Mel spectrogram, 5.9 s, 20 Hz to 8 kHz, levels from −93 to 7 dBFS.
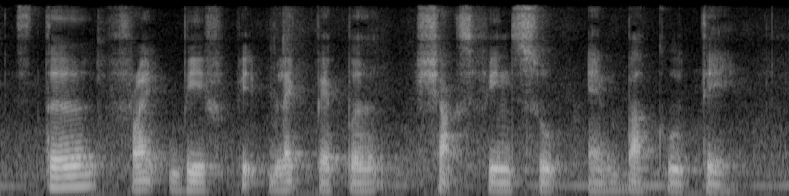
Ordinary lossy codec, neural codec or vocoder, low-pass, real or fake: MP3, 64 kbps; none; 7.2 kHz; real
